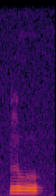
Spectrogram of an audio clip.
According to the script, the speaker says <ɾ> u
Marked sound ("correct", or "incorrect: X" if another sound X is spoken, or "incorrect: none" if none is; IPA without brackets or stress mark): incorrect: l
